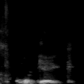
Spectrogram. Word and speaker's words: stomachache: Now, you'll notice like number 3, the STOMACHACHE, both of those CHs sound like a K.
